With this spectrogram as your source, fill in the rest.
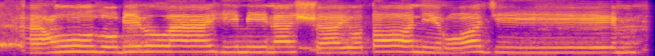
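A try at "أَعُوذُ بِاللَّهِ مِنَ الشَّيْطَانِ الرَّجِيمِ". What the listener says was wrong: oke, matobinya sudah, hanya jelas shin ya. Ingat ya, ujung lidah keluar. Zu. A'udzu billahi minasyaitonir rajim.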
